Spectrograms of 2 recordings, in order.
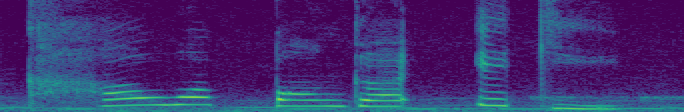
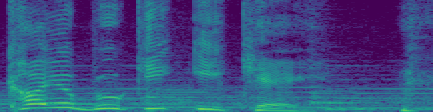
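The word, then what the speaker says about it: Kayabuki Ikkei: By Kawabunga Iki. Yoimiya, this is a really strange name. Who's this Kawabunga? It's pronounced Kayabuki Ike.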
